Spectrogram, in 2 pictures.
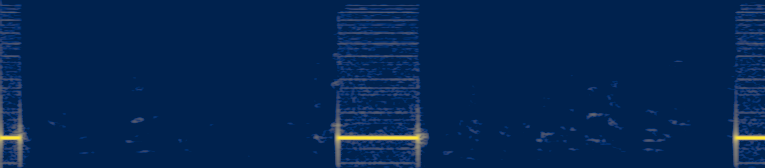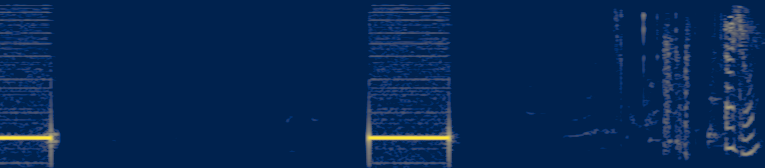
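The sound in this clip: Three long, steady telephone line beeps sound at even intervals while a call connects through an automated phone menu. Faint line noise fills the gaps, and a short rustling burst comes at the end.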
